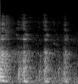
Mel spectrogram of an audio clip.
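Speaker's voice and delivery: quick embarrassed chuckle; short breathy laugh. Real, not acted. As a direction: laugh it off softly. Laughs after the slip.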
